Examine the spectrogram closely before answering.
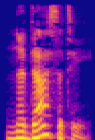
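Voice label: "nodosity", British English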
